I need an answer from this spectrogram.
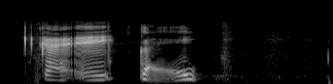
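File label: "gei3", Mandarin Chinese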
